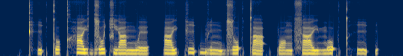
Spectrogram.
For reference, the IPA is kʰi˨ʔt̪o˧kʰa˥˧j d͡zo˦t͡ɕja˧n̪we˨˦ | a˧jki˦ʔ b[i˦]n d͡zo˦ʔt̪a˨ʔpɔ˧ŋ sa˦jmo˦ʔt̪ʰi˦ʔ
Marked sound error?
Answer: yes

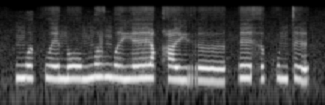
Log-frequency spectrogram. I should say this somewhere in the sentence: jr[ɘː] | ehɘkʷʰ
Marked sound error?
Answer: no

